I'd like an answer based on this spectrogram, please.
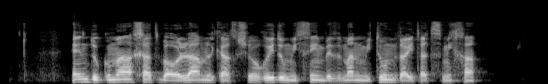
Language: Hebrew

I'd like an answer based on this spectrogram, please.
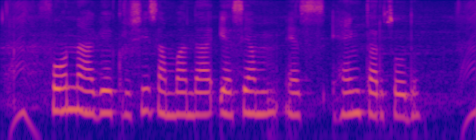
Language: Kannada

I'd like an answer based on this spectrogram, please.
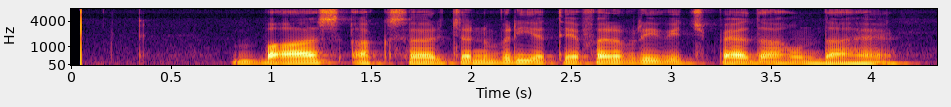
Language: Punjabi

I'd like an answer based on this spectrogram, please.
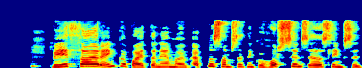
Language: Icelandic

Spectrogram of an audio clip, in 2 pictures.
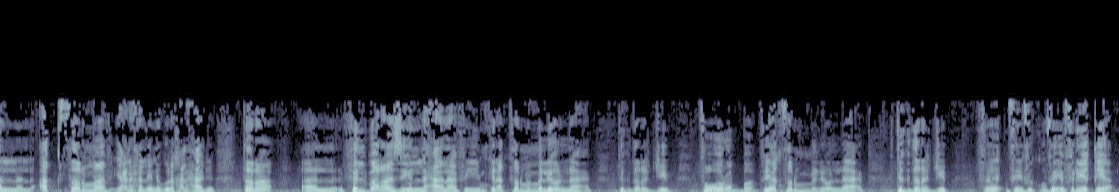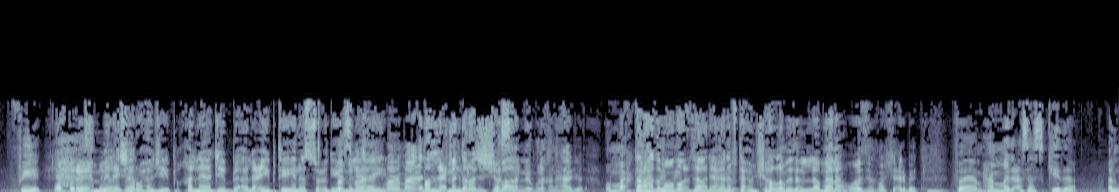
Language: Arabic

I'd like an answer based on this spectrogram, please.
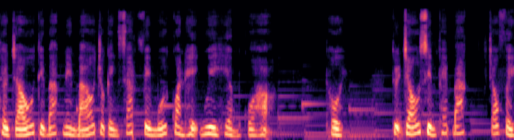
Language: Vietnamese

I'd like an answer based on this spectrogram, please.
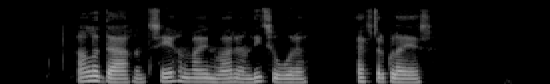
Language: Western Frisian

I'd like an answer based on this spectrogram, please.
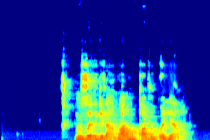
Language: Kabyle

